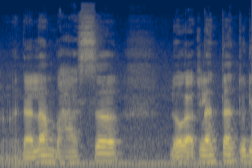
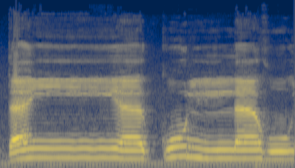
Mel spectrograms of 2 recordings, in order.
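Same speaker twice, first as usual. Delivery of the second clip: higher, louder Quranic chant, shin drawn out; Quran recitation; 7 semitones higher, 6 dB louder, much slower than usual. Shown as a demonstration. Teacher reciting a verse for students to follow, Quran chant. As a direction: recite yashfa' stretching the shin. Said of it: "Panjangkan dengung dia".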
